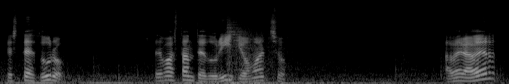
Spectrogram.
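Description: Excitable gamer, bright voice. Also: male voice, a little high, a little slow, slight background noise. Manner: excitable, swears a lot, talks to enemies. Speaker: gameplay streamer. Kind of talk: casual let's-play commentary.

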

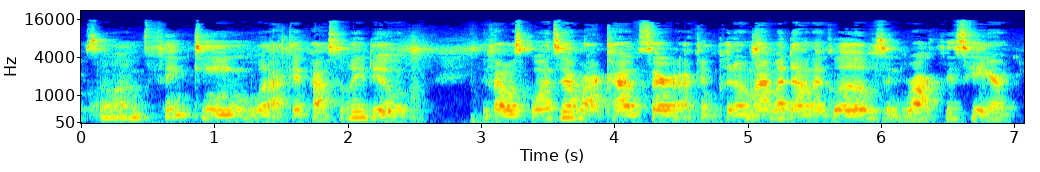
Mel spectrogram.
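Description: A young woman with a low, steady, gravelly voice chats at normal speed to a webcam about her hair. Playful and amused, she sometimes drops to a whisper in casual vlog talk. The webcam is close in a small indoor room that echoes faintly with noise.

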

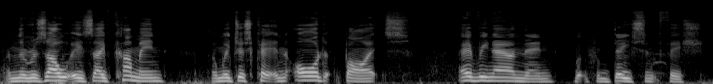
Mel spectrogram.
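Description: A middle-aged man calmly explaining his fishing method outdoors at a lakeside, speaking steadily into a lapel mic. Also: a little high, a little slow, dry recording. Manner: calm, steady, explaining as he fishes. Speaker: angling coach.

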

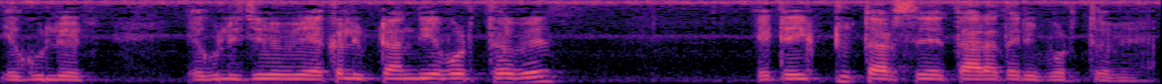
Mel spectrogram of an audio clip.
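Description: Man teaching quran reading, flat even voice, spells letters then chants words long and slow, faint crickets behind. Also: medium pitch, slight background noise, rough recording. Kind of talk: Quran recitation lesson.

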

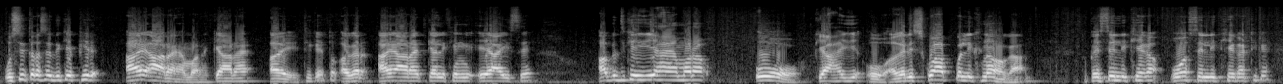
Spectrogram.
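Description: A man's voice: on the high side, expressive, moderate pace. A male teacher explaining a lesson patiently, often checking in with the listener and repeating key points. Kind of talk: spoken lesson.

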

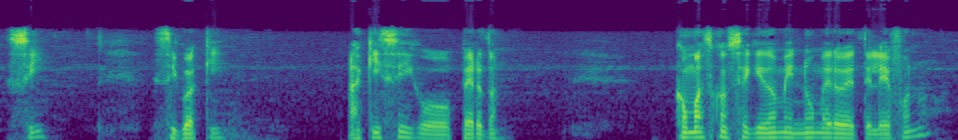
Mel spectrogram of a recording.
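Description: Un hombre dando voz a Candy, una joven insegura y tímida que titubea y se atropella al hablar. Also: male voice, medium pitch, fairly even intonation, unhurried, a little mellow, no echo, muffled recording, natural voice. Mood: flustered. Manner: hesitant, stammering and flustered. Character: Candy, shy young woman, insecure and easily flustered.

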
